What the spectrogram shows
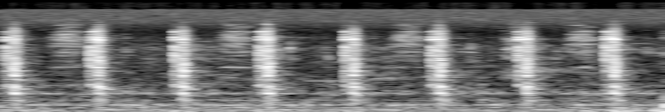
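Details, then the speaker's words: Light regular knocks about twice a second in time with the wheel; handbrake spring catches as it turns, stops when handbrake raised one notch; not critical. "причем если я на одно деление ручник подниму она стучать перестанет выяснил я делаю ручнике его пружина задевает about или паук задевает пружину"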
